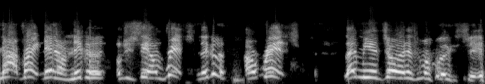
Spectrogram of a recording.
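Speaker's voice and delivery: very high, pitched-way-up comedian voice. Retelling a comedian's put-down in a Dave Chappelle voice. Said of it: "putting on a Dave Chappelle voice".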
